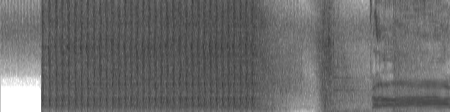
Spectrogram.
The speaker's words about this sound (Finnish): Sitten, kun sitä kukaan vähiten odotti, kuuluu yön pikkutunneilla laukauksia.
